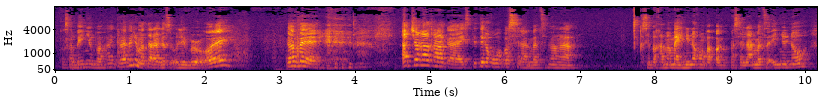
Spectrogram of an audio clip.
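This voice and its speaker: A man chatting casually in a birthday vlog, animated and laughing often, slipping English phrases into his talk. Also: high-pitched, a little hiss or hum. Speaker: vlogger. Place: outdoors on a windy day. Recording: echoey, roomy sound.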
